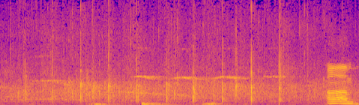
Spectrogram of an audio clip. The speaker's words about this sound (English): So please give this band and the B band another round of applause.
